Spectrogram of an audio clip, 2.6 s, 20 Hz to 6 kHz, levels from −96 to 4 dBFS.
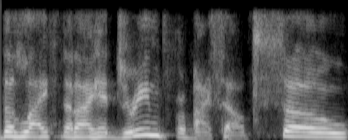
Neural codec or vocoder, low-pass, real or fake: codec, 24 kHz, 6 kbps, HILCodec; 5.4 kHz; fake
